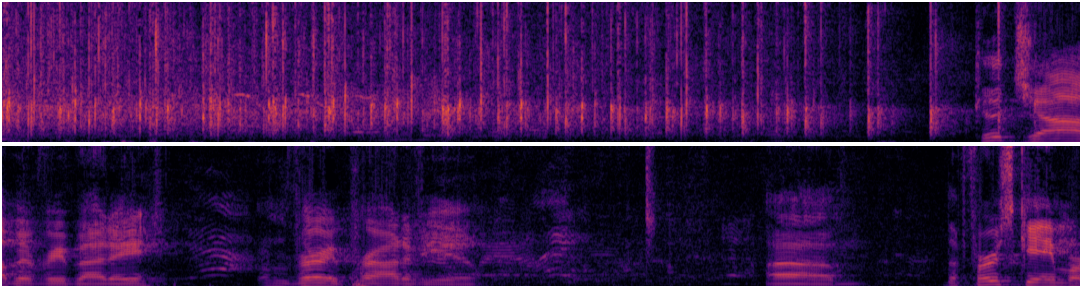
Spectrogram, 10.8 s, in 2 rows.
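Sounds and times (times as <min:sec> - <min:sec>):
audience applause: 0:00.0 - 0:05.2
speech: 0:04.9 - 0:07.9, 0:09.2 - 0:10.7.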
